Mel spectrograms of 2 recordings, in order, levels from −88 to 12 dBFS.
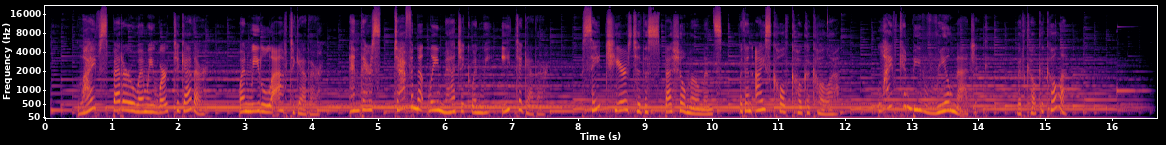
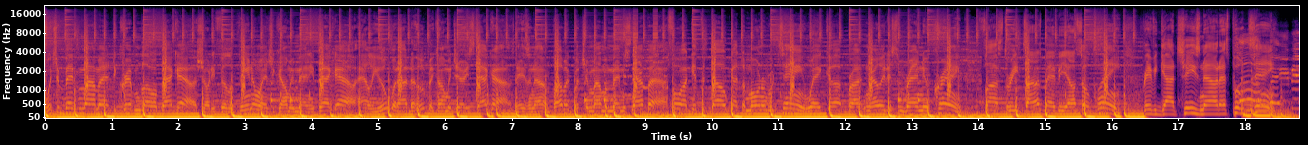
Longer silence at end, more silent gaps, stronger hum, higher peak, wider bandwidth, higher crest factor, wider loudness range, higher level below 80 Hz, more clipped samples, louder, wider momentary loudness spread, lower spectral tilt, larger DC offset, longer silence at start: first, 0.15 s vs 0 s; neither; neither; second, -6 dBFS vs 0 dBFS; about the same, over 20 kHz vs 19 kHz; first, 18 dB vs 8 dB; about the same, 2 LU vs 1 LU; second, -50 dBFS vs -10 dBFS; neither; second, -22 LUFS vs -11 LUFS; first, 10 LU vs 3 LU; about the same, -4 dB/octave vs -5 dB/octave; first, 0.3% vs under 0.1%; about the same, 0.1 s vs 0 s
